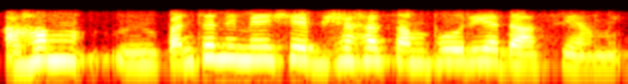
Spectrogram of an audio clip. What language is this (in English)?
Sanskrit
